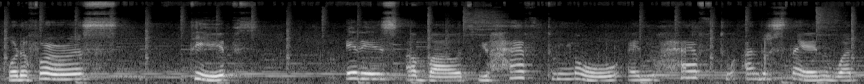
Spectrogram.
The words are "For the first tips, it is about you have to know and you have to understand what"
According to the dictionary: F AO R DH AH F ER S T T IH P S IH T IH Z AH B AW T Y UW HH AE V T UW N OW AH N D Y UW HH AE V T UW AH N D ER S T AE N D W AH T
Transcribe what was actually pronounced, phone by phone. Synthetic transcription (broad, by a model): F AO R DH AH F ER S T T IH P IH T IH Z AH B AW T Y UW HH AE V T UW N OW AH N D Y UW HH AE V T UW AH N D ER S T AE N D W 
